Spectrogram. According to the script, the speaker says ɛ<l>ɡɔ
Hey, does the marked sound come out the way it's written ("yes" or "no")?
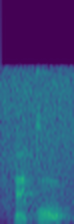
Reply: yes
